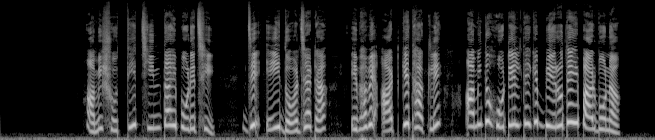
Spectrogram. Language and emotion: Bengali, fearful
